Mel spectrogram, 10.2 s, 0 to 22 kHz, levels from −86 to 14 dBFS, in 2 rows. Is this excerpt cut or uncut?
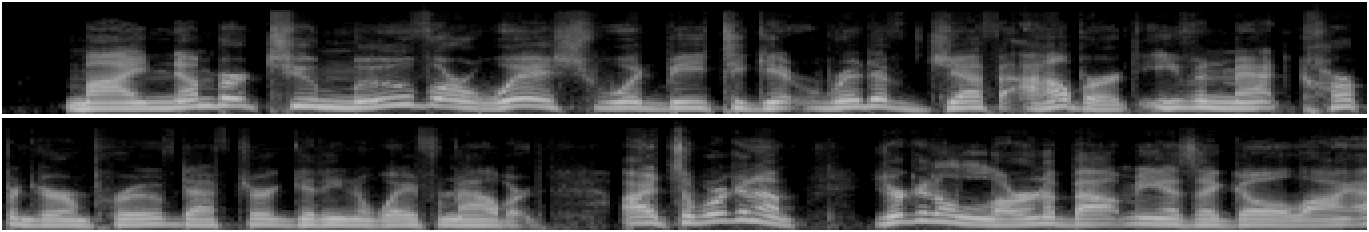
uncut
